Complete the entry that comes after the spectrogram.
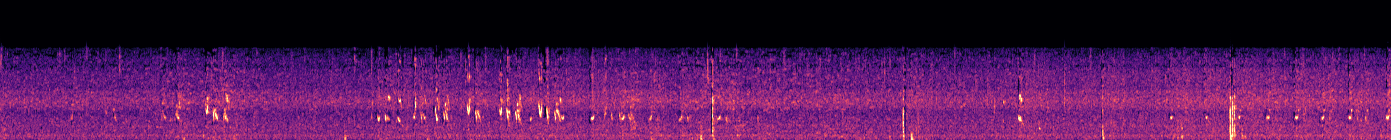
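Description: Rain in a pine forest: a steady soft hiss with a few single water drops falling, the loudest about twelve seconds in. Clusters of short high chirps sound in the first half.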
